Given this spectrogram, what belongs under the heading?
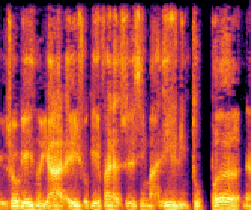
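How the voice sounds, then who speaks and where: A somewhat breathy man speaks at a moderate pace with a medium pitch. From Brazil, interior of São Paulo state (Adamantina). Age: 70s. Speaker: physical education professor. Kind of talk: casual chat. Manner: halting.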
